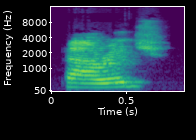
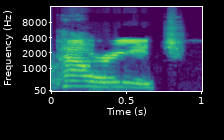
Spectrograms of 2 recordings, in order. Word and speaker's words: Powerage: What's the correct pronunciation? I always call it Powerage. I think it is Powerage. Yeah, most people call it Powerage. I think the band has called it Powerage when they talk about it.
